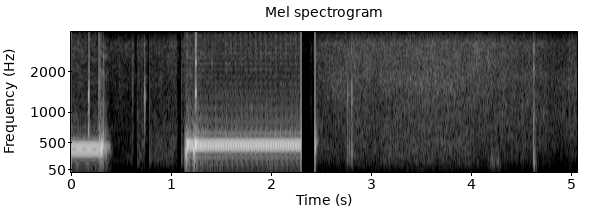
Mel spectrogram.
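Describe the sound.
Telephone call-transfer tone: a short tone burst, then a longer steady tone lasting about a second, followed by a few clicks and faint line noise.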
